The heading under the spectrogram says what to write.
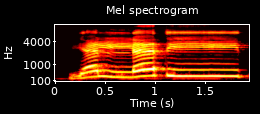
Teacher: تی پہ بھی مد ہے، مد متصل 6 حرکات کے برابر کھینچ کر پڑھنا ہے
